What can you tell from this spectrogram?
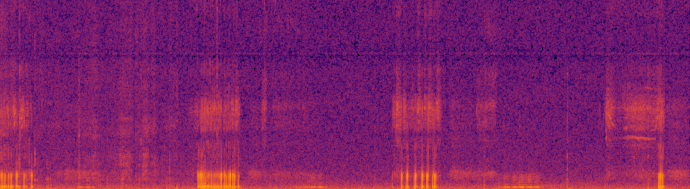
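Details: Household dogs Marimo, a female with a bold snore, and Daigoro, a quieter snorer, sleeping side by side. Loud rasping snores come roughly every three seconds, with softer low snuffles between them.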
